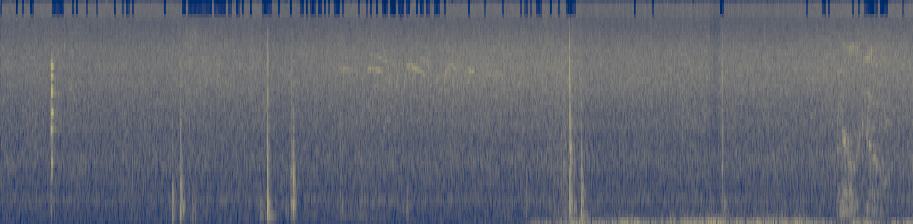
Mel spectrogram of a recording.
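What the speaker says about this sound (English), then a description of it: "Why so angry, bees?" Angry honey bees swarm around an opened hive during post-harvest splitting, a steady close buzzing that swells louder in the second half, with a few sharp knocks and brief rustles early on.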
